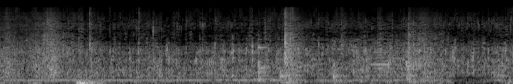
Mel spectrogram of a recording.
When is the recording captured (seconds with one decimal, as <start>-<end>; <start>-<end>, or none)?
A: 0.0-5.1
